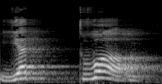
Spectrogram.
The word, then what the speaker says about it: यत्व: यत्व, दोनों त का उच्चारण आना चाहिए, यत्व।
